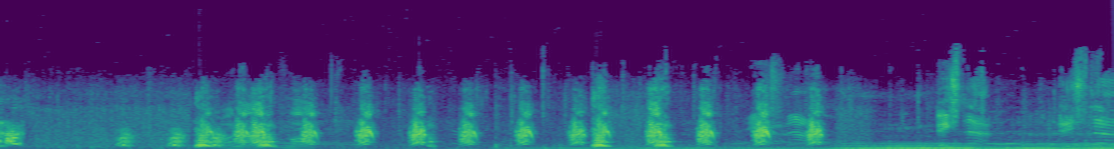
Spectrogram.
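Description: A dog barks repeatedly.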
